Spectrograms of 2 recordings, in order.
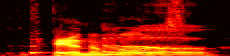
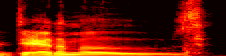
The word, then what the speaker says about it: dynamos: That's not how you pronounce the word dynamo. Danos. They're dynamos.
